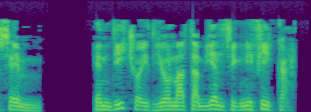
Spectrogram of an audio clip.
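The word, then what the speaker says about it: שם: la cultura me explico en hebreo nombre se pronuncia sem en dicho idioma también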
